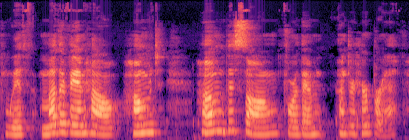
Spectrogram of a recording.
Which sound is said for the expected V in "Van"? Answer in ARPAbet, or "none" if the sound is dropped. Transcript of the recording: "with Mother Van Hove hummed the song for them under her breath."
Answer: V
